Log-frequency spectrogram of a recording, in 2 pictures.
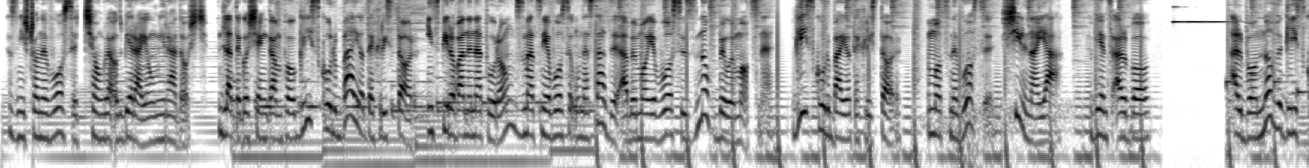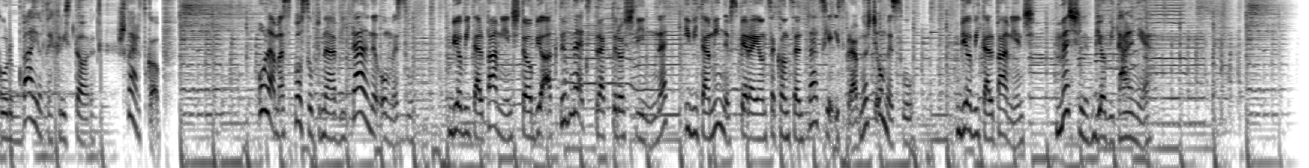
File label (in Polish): mix reklam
